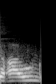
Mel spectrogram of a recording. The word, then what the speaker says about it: Raoult: Et j'ai entendu Raoul, j'ai entendu Raoul ou Raoult, comme vous voulez le prononcer,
